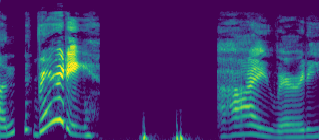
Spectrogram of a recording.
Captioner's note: Spike's Heart Beating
